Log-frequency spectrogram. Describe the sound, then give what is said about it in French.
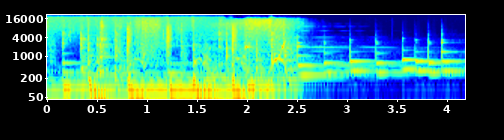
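Rice being stirred and cooked in a pan: busy scraping and clinking of a utensil against the pan over a sizzle, then a quieter run of light, ringing taps. “j'ai toujours l'impression que le riz, je trouve qu'il a énormément de mal à être cuit convenablement. Encore un peu.”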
